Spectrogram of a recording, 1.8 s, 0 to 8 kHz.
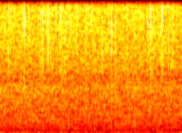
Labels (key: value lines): label: biophony
recorder: SoundTrap 300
